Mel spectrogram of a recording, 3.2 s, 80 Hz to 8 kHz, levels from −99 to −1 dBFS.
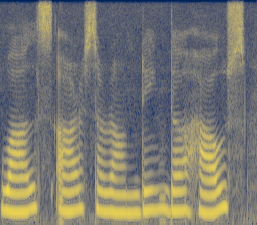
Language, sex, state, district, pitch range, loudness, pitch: English, female, Assam, Kamrup Metropolitan, 200-220 Hz, -13 LUFS, 210 Hz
